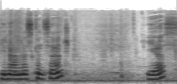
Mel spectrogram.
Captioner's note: speaking French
